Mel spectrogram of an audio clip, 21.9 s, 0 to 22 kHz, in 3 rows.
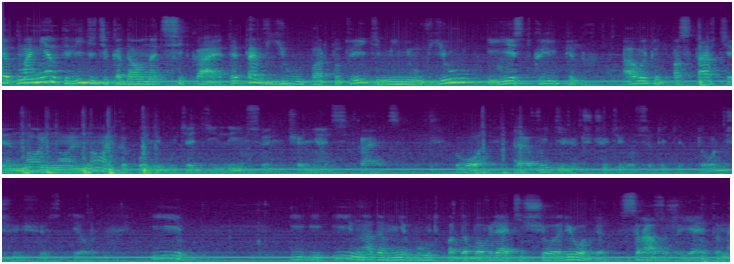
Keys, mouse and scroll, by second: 8.9 KP_0, 11.1 middle click, 13.3 ctrl+Tab, 13.5-15.6 right drag, 14.7-16.3 drag, 16.3 middle click, 16.3 click, 16.5-21.8 middle drag.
